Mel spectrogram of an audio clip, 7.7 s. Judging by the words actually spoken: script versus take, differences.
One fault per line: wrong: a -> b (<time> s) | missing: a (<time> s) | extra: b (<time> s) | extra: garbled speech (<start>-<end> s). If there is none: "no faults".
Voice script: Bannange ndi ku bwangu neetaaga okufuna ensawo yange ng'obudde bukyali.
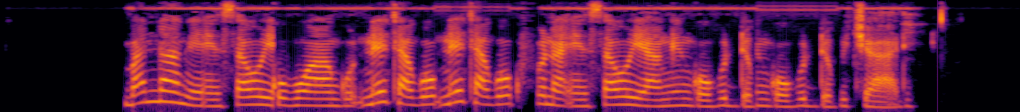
wrong: ndi -> ensawo (1.6 s)
extra: neetaaga (3.3 s)
extra: ng'obudde (5.7 s)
